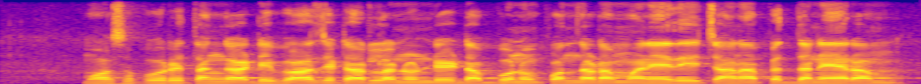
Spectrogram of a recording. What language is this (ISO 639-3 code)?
tel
